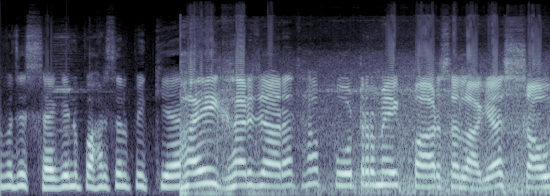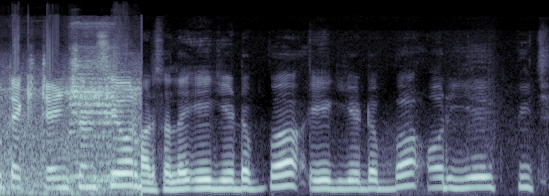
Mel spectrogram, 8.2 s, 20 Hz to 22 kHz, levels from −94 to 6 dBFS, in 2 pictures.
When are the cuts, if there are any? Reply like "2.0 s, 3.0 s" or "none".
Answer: 1.4 s, 5.2 s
